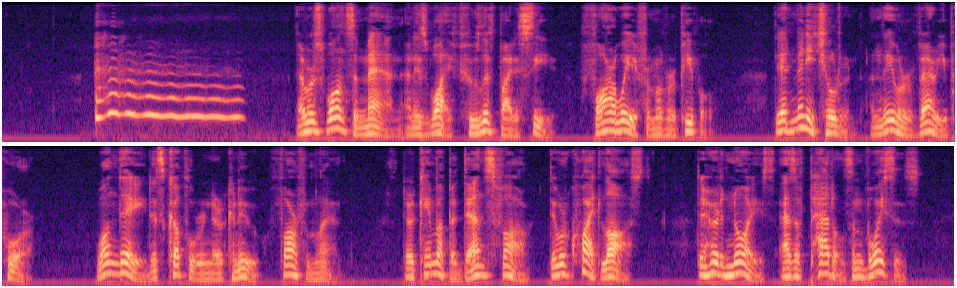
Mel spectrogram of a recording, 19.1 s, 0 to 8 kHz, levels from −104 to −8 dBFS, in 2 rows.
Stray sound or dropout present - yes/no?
yes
